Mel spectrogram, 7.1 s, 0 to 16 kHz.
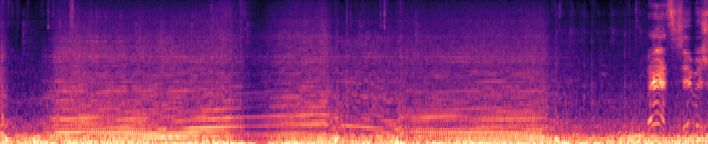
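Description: A BMW M3 engine revs loud and close, climbing and falling through repeated acceleration runs, with a steady heavy roar and rising harmonic sweeps and a brief dip midway.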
